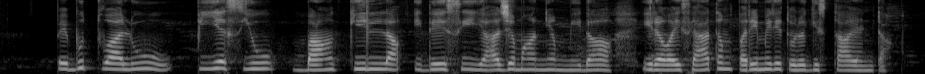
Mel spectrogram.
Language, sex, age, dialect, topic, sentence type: Telugu, female, 56-60, Southern, banking, statement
